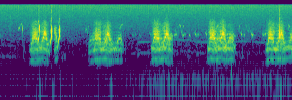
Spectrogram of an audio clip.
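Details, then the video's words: Quail calling with five harsh, broad bursts spaced about a second apart, each rough and buzzy, over a quiet background. "Buter ki awaz"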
